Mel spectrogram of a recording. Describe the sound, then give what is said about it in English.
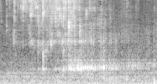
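Beer, an English brown ale, pours steadily into a glass in a continuous gurgling splash, with a faint rising ring as the glass fills. The sound is alone for about two seconds. “And the pour.”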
